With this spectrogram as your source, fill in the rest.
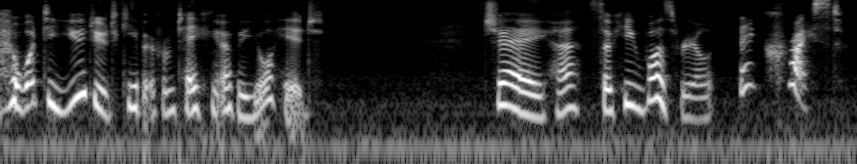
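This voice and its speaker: A woman reading a visual novel game aloud as a let's play, giggling and dropping quick, casual asides with some swearing. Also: on the high side, lively intonation, no echo.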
